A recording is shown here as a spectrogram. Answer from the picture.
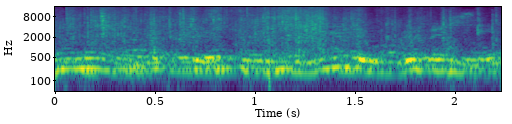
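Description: Indistinct chatter of several people talking at once, with no single voice clear enough to make out words.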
